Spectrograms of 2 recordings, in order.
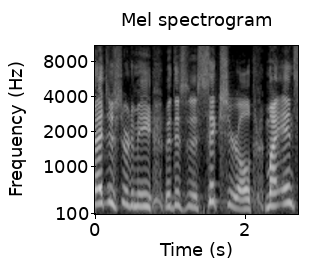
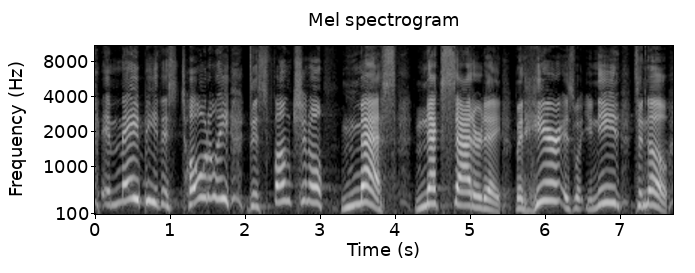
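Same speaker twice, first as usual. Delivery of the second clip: slow, louder pulpit cadence building; preaching at full force; 2 semitones higher, 5 dB louder, slower than usual. Acted. Pastor urging his church through a messy Christmas, preaching. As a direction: drive each phrase home from the pulpit.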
